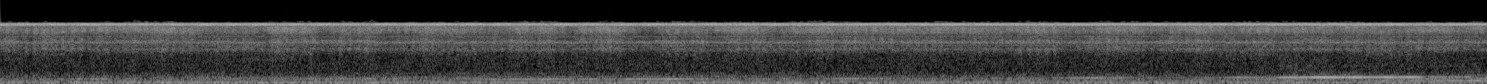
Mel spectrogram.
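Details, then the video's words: Male cicadas chirping to attract females at dusk on a summer night in Georgia, USA: a steady, unbroken high shrill wall of sound with a sharp whine on top, and faint low humming tones drifting underneath. "Cicadas at Dusk, Summer Night"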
